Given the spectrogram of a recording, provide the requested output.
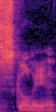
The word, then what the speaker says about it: Sxollie: It is Scully. With an X. Sxollie. Yes. So it's a South African word.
